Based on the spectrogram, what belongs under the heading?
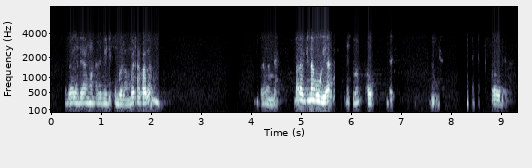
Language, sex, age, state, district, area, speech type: Bodo, male, 18-30, Assam, Kokrajhar, rural, conversation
